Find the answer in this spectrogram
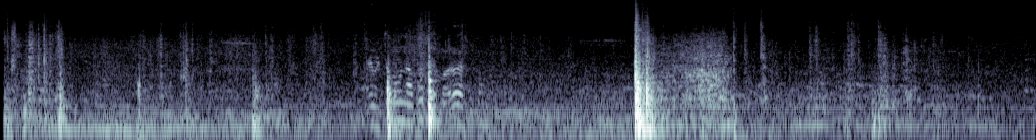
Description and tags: Lima construccion
construction, worker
